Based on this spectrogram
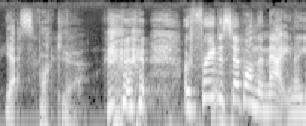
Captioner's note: laughs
